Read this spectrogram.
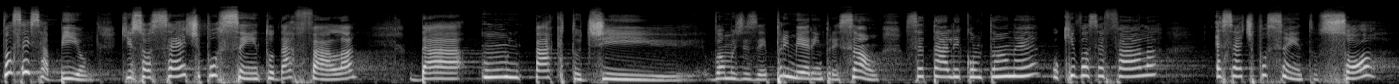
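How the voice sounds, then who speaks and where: Animated woman lecturing in an echoing hall. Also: high voice, takes it slowly. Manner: animated, acts out examples in different voices. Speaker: lecturer training church children's workers. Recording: long hall reverb.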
